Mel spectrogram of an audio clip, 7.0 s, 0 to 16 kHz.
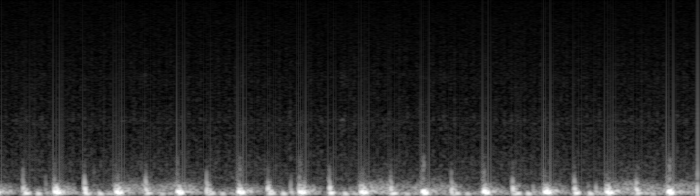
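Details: Own heartbeat recorded after pressure on the chest: steady, regular low paired thumps at about 98 beats a minute.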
